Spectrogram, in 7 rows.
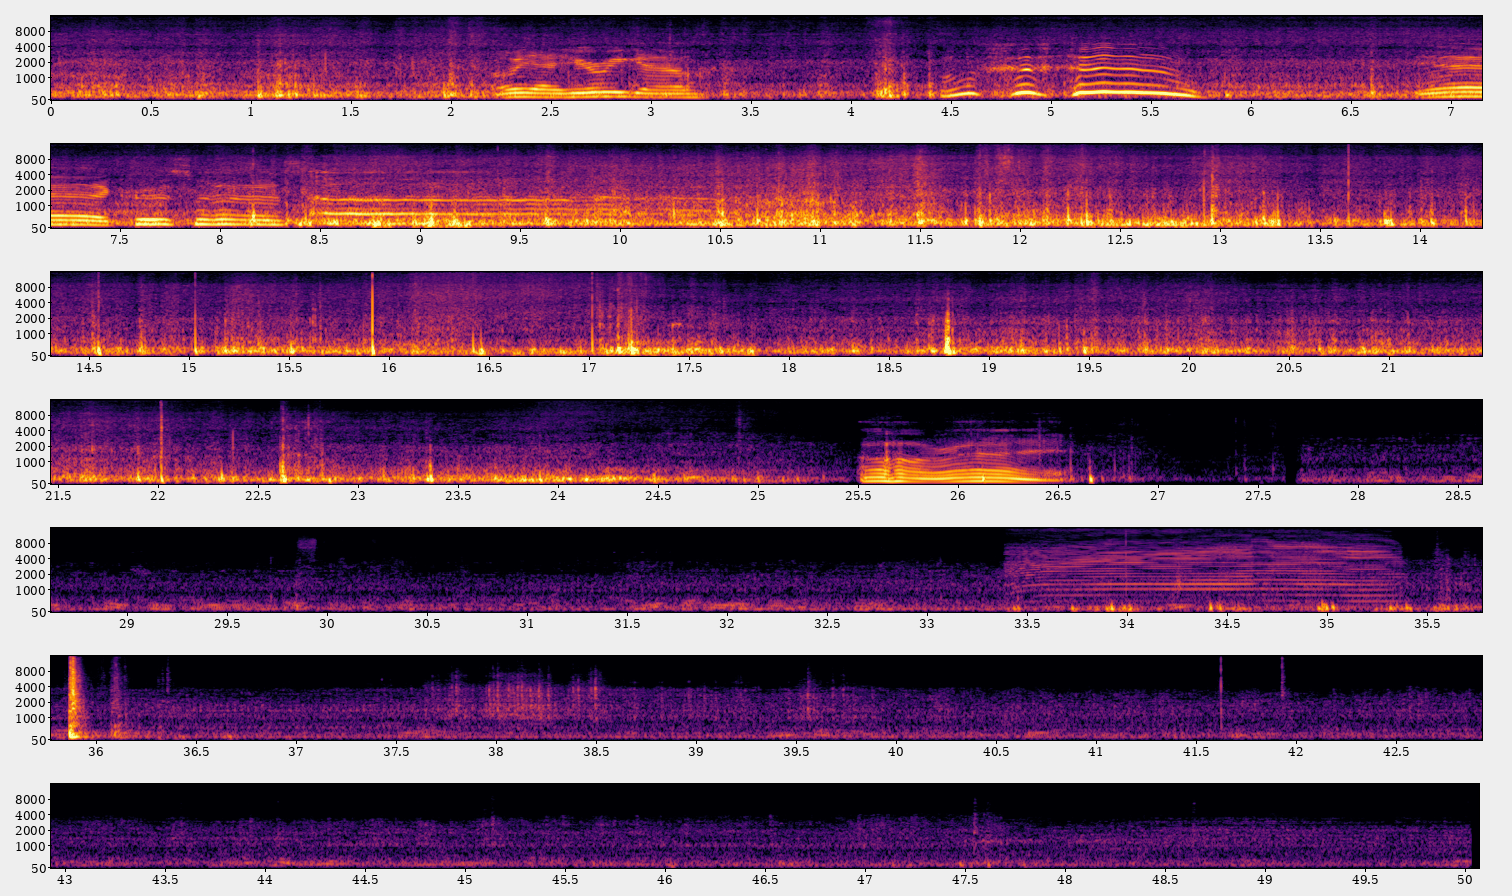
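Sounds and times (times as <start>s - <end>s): wind rumbling against microphone: 0.0s - 25.4s
sharp knocks and crunches: 10.2s - 23.4s
buzzing tone: 33.3s - 35.5s.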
